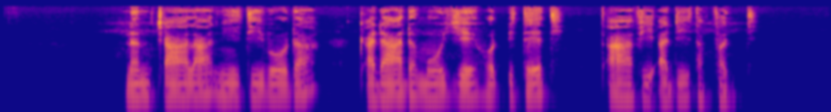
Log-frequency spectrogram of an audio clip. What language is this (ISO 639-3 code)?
orm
